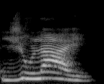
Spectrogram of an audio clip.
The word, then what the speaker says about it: July: primera vocal chicos june ahora en inglés decimos el siguiente July y en español decimos Julio pero en inglés decimos July la sílaba tónica es la segunda no decimos Juli No ni tampoco July no decimos July July okay ahora en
